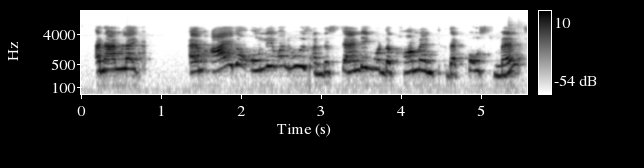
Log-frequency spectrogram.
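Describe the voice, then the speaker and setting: A woman's extremely high, raised and projected voice with lively intonation, at a moderate pace over noticeable background noise. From Pakistan. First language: not English (Pakistani language). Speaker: political activist. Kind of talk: interview. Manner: outspoken; halting.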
